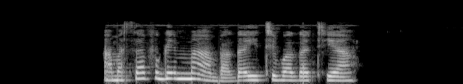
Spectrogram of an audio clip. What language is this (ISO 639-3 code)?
lug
